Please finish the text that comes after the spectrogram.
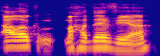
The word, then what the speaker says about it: Loki Mahadevia: Loki's real name is tell me if I get this right, is Loki Mahadevia. Yes, that's right. How did I do? You did pretty well. Pretty well. Good pronunciation.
